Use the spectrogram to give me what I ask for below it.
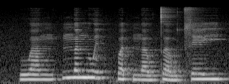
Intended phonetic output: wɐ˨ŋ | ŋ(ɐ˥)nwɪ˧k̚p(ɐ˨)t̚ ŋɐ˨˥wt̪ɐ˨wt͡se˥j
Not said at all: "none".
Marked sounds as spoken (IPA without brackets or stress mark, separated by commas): ɐ˥, ɐ˨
